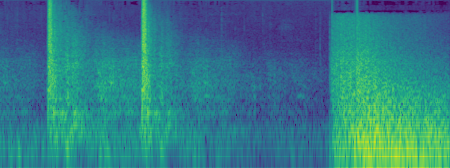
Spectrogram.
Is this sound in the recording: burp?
no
